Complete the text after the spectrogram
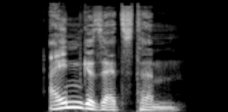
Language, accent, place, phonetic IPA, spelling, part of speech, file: German, Germany, Berlin, [ˈaɪ̯nɡəˌzɛt͡stəm], eingesetztem, adjective, De-eingesetztem.ogg
- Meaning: strong dative masculine/neuter singular of eingesetzt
